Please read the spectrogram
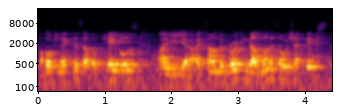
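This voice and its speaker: Fairly high in pitch and fairly quick, the voice belongs to a company founder from Iraq giving a relaxed, conversational talk and frequently adding "right" or "yeah" to his sentences. The mic sits far away in an echoey indoor venue, leaving the audio dull and lightly noisy.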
